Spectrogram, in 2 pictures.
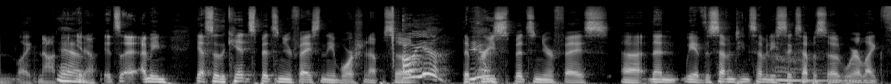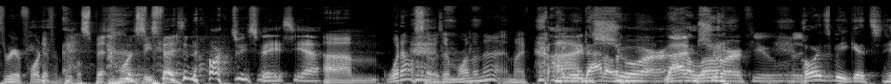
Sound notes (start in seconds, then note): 9.2 Charlie laughing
